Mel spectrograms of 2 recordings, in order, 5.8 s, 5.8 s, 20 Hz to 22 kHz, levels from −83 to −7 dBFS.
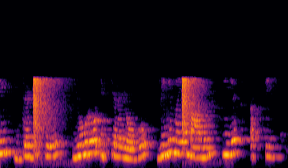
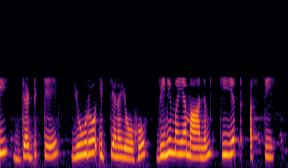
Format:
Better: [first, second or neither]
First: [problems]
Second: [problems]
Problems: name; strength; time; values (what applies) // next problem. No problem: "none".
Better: second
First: noise reduction (classical method WPE with log-MMSE)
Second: none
